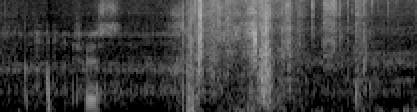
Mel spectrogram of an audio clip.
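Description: Handling noise from a handheld camera being swung around: a few short, irregular thumps and rustles, with a brief vocal sound about half a second in.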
